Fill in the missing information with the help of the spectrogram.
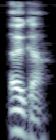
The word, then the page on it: ogre: Australian English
